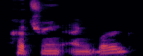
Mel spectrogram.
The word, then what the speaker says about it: Katrine Engberg: The third prompt was Pick My Own, and I chose The Butterfly House by Katrine Engberg.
